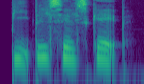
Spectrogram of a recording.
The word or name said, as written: bibelselskab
